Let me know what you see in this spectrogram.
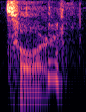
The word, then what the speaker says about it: TORP: TORP. – Two-year funded SAMHSA grant. – Two-year funded SAMHSA grant. But the P is silent, right? – The P is silent. – Tor. – No torps. – Just Tor.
